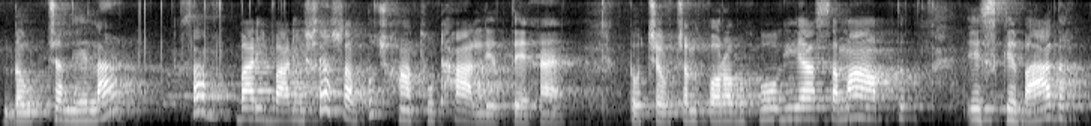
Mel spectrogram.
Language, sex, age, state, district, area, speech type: Hindi, female, 45-60, Bihar, Samastipur, rural, spontaneous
